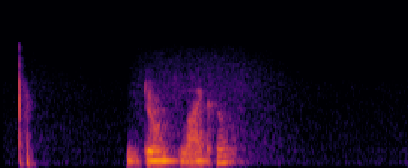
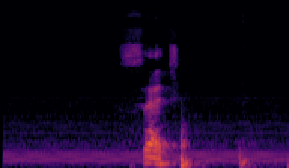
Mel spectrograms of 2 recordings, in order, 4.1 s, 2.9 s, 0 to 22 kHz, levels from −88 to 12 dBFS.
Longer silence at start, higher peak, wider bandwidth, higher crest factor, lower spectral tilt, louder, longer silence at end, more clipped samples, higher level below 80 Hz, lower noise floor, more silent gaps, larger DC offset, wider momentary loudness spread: second, 0.2 s vs 1.2 s; first, -4 dBFS vs -16 dBFS; second, 7 kHz vs 16 kHz; about the same, 24 dB vs 22 dB; about the same, -7 dB/octave vs -6.5 dB/octave; first, -23 LUFS vs -34 LUFS; first, 1.75 s vs 0 s; neither; second, -64 dBFS vs -58 dBFS; first, -73 dBFS vs -58 dBFS; neither; neither; second, 16 LU vs 27 LU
